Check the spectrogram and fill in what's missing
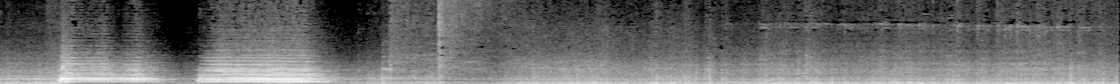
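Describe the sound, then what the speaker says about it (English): A loud freight train horn sounds in two long blasts in Batavia, New York, followed by the steady rumble and clatter of rail cars rolling past. "they gave us a nice little horn show and the conductor wave"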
